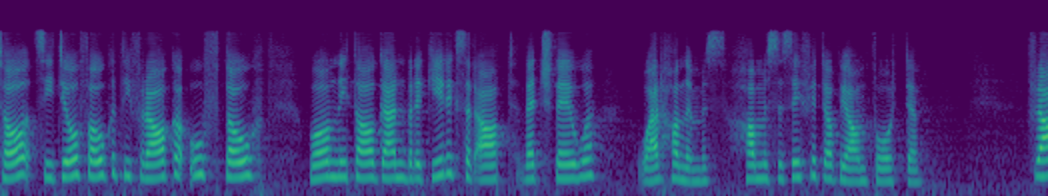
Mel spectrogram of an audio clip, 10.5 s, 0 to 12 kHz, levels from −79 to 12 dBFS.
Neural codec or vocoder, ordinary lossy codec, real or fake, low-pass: codec, 16 kHz, 0.2 kbps, FocalCodec; none; fake; 7.2 kHz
